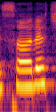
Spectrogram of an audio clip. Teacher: əsarət sözündə A saiti uzanır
